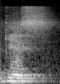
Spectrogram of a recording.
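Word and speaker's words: guess: colleague কলিগু এরকম না colleague এরকম হচ্ছে এটা গেস এটা বুইয়েস না গেস অর্থাৎ ইউ তাহলে এটা হচ্ছে ই এর উচ্চারণ আছে তাহলে এটা হচ্ছে কলিগ গেস্ট পুনর্ভাব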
